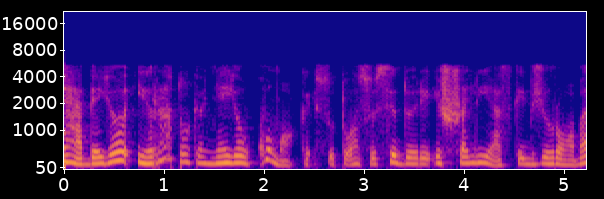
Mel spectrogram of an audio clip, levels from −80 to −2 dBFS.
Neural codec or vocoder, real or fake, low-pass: none; real; 5.4 kHz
